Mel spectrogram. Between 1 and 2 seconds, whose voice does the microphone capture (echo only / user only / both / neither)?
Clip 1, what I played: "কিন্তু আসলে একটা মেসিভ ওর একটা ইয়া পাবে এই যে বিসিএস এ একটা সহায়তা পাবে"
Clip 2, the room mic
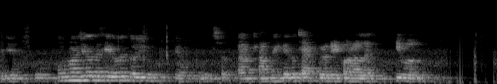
user only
